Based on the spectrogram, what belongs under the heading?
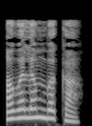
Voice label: "ಅವಲಂಬಕ", Kannada

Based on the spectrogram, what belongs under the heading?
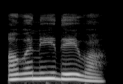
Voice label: "ಅವನೀದೇವ", Kannada

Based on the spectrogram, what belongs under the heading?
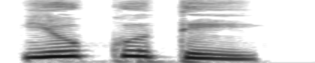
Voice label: "ಯುಕುತಿ", Kannada

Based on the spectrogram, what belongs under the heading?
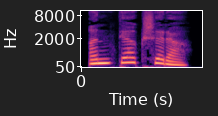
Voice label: "ಅಂತ್ಯಾಕ್ಷರ", Kannada

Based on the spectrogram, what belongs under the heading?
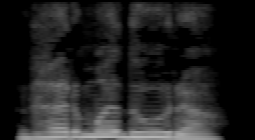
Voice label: "ಧರ್ಮದೂರ", Kannada

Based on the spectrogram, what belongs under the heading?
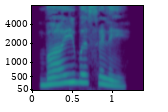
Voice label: "ಬಾಯಿಬಸಳೆ", Kannada

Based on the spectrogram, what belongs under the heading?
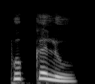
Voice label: "ಪುಕ್ಕಲು", kannada

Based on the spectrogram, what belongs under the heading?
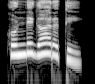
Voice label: "ಕೊಂಡೆಗಾರತಿ", kannada

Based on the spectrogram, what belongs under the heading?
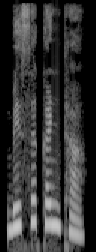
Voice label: "ಬಿಸಕಂಠ", Kannada

